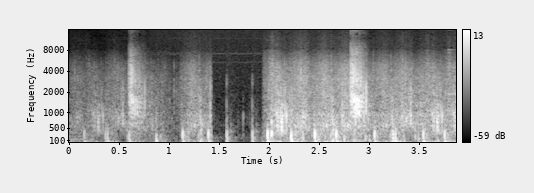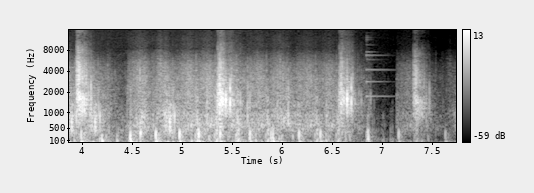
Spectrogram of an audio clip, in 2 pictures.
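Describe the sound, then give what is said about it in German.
Repetitive crunchy digging sounds from a video game as blocks are mined to collect flint, a steady stream of short scraping hits with louder block-breaking bursts about once a second, fairly loud with no talking. “Also, ich baue gerade, wie ihr wahrscheinlich hört, dies ab. Und das brauche ich, um mir Feuerstein zu holen.”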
